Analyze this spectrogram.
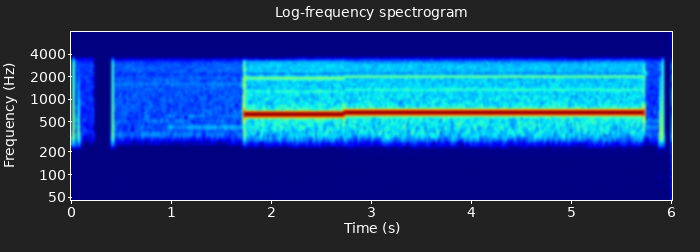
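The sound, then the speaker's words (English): A loud, steady radio dispatch paging tone sounds alone for about four seconds, stepping to a slightly different pitch partway through, framed by brief radio clicks before and after. It tones out for a driver for the Addison ambulance, for a motor vehicle accident in the village of Addison. “I'll tone for one.”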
